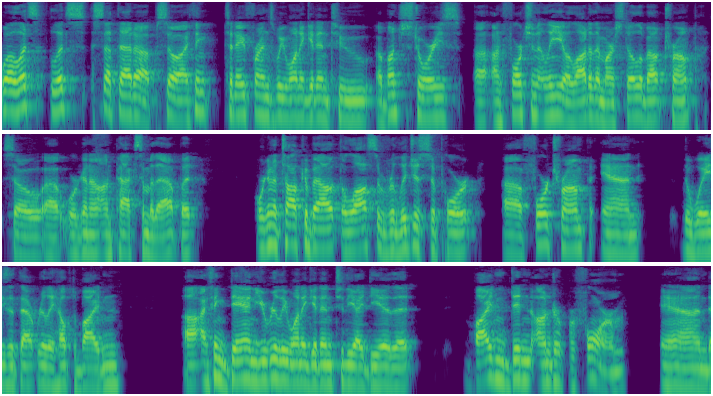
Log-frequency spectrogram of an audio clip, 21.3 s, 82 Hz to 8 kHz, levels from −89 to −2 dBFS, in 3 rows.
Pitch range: 105-135 Hz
